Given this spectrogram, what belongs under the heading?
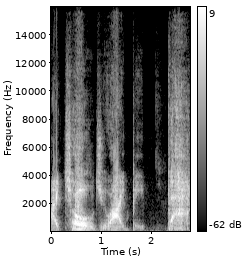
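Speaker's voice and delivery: very slow, drawn-out words, blended with undead creature voice. Voicing Rahadin drawing his scimitar: Rahadin's voice mixed with undead creature. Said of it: "in a voice that sounds part like Rahadin's voice".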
